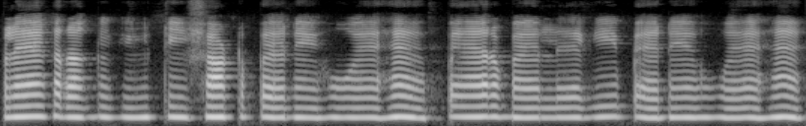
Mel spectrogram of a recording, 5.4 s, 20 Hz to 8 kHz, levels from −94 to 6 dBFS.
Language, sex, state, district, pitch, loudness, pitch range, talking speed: Hindi, female, Uttar Pradesh, Etah, 235 Hz, -17 LUFS, 230-245 Hz, 145 wpm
